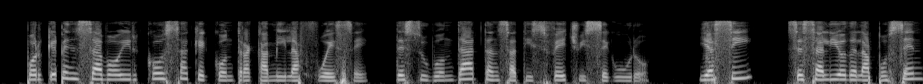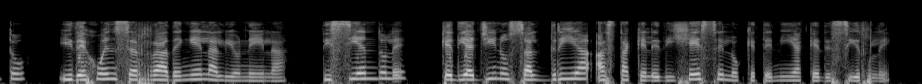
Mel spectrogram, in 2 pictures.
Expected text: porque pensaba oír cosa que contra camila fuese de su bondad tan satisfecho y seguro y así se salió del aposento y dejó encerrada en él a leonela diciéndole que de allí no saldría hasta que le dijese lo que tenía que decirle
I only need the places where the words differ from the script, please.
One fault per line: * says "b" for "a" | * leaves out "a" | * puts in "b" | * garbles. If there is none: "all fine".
all fine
